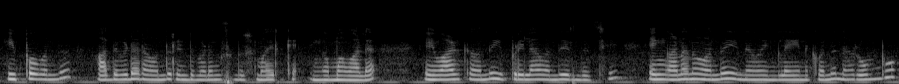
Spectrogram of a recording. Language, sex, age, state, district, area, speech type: Tamil, female, 18-30, Tamil Nadu, Chennai, urban, spontaneous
